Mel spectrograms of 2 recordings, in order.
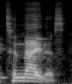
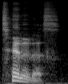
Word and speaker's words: tinnitus: along with the water, sometimes I'm going to say tinnitus. My mother was Southern, my grandmother was Southern, and that's just how we pronounce stuff. But I didn't find out until just before I decided to do this video that the medical people call it tinnitus.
